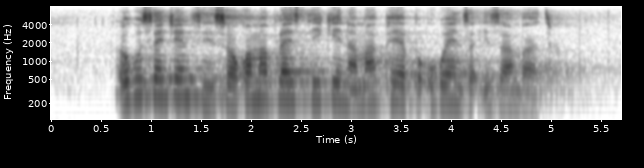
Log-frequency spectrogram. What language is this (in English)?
South Ndebele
